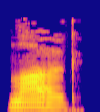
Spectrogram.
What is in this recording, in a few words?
"log", English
